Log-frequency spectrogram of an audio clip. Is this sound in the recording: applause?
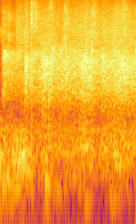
yes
